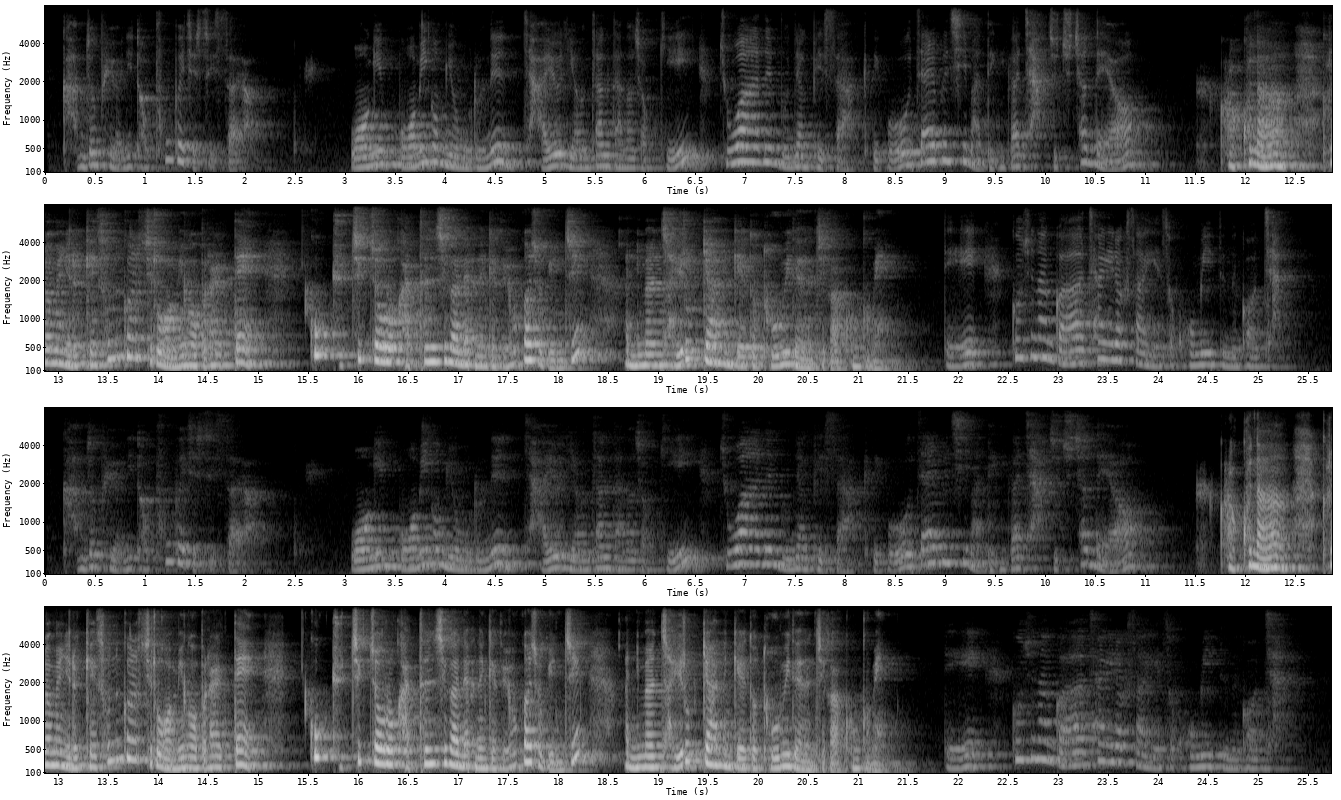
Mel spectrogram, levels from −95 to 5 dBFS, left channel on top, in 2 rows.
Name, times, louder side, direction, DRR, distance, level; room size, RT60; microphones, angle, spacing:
voice 1, 0.2-2.1 3.1-6.5 6.7-10.9 21.9-25.2, left 2 dB, 60° left, 6 dB, 1.0 m, -43 dB
voice 2, 11.7-15.2 15.5-21.3, right 3 dB, 50° right, 9 dB, 0.6 m, -28 dB
6.8 x 6.1 x 6.0 m, 0.89 s
head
